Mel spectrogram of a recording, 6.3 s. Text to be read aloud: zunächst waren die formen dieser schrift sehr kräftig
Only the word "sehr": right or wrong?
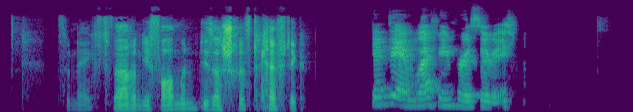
wrong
